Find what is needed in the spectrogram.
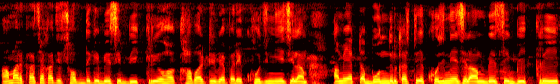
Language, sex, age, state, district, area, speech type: Bengali, male, 18-30, West Bengal, Jhargram, rural, spontaneous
